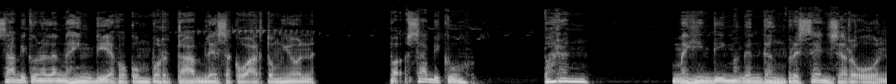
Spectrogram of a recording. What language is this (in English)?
Filipino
